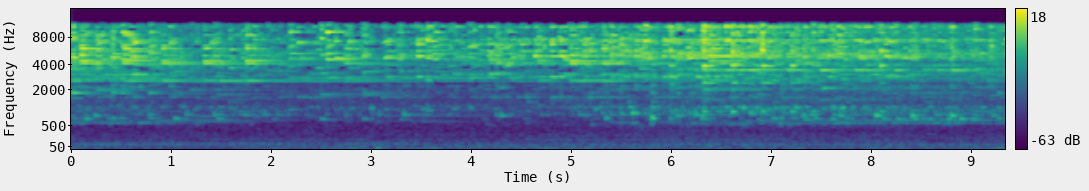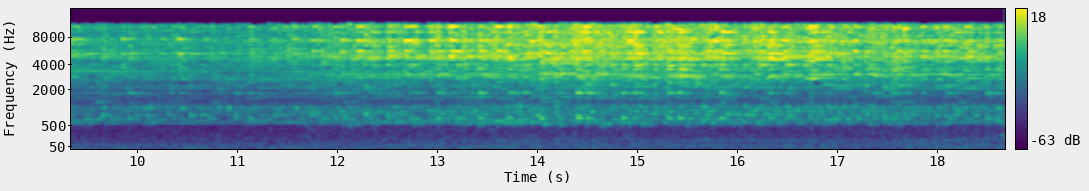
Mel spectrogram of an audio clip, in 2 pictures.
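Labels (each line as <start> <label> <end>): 0.0 A continuous tapping sound with varying loudness. 18.7
0.0 Bells jingling continuously with increasing loudness. 18.7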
